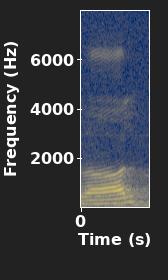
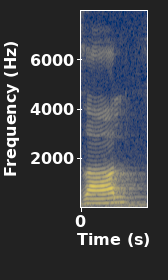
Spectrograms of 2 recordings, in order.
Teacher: اگر وسلنگ آتی یہ بنتا زال. اس میں وسلنگ نہیں ہے زال میں, تو یہ وسلنگ کے بغیر زال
